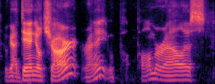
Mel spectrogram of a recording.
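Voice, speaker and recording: A man hosts a casual livestream in a friendly, rambling way, greeting guests and reading names out loud. His voice sits at an ordinary middle pitch, and he speaks over a video call. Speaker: host.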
